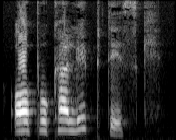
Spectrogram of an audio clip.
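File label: "apokalyptisk", Swedish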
